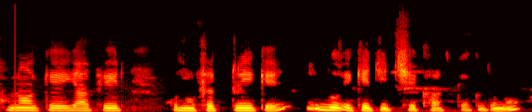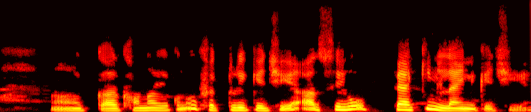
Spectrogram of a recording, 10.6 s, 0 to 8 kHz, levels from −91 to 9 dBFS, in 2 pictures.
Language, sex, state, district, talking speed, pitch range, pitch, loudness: Maithili, male, Bihar, Saharsa, 160 wpm, 150-210 Hz, 160 Hz, -21 LUFS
